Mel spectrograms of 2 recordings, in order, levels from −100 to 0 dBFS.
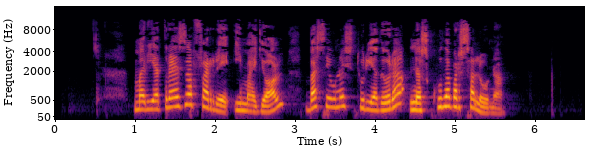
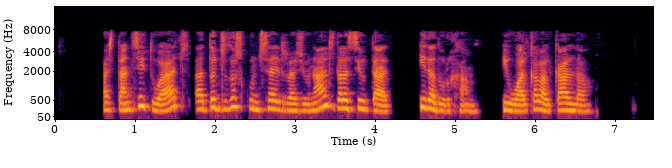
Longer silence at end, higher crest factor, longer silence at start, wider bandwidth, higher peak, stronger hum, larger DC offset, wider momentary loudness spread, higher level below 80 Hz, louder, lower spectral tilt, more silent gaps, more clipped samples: first, 1.05 s vs 0.75 s; about the same, 18 dB vs 18 dB; first, 1 s vs 0.6 s; first, 11 kHz vs 8.2 kHz; about the same, -4 dBFS vs -2 dBFS; neither; neither; second, 7 LU vs 10 LU; second, -72 dBFS vs -62 dBFS; second, -22 LUFS vs -19 LUFS; about the same, -5 dB/octave vs -4 dB/octave; second, none vs 4.23-4.55 s, 5.34-5.59 s; neither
